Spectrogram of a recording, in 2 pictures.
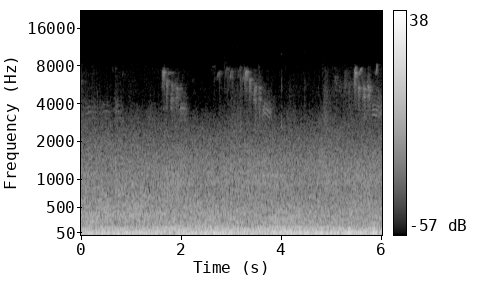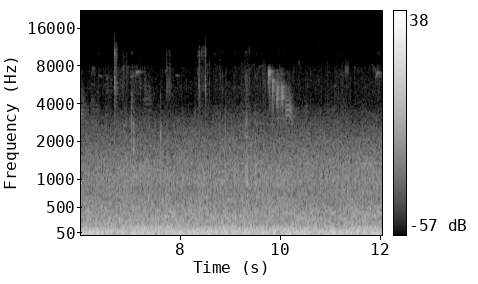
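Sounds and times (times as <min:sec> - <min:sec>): small birds chirping: 0:05.0 - 0:08.0, 0:09.6 - 0:10.3.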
